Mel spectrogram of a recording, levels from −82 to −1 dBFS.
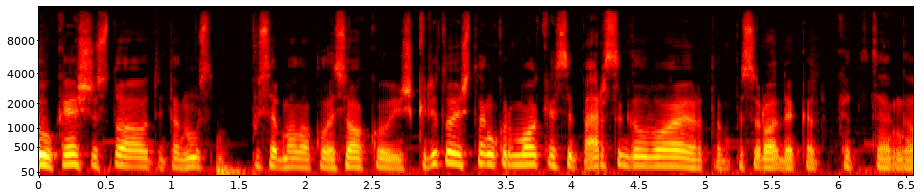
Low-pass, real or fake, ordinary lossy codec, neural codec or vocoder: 14.4 kHz; real; MP3, 96 kbps; none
